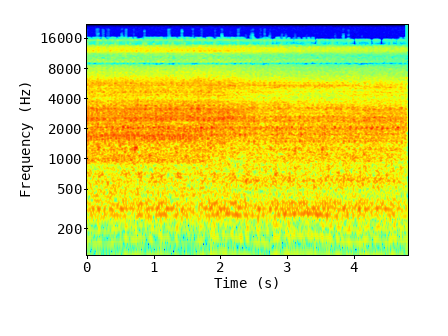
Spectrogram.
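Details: 1986 Johnson 90hp SPL outboard in a water tub after link-and-sync, ignition timing and carb restoration. Air box fitted, carb leaks seemingly fixed by tightening. Even, steady idle with no misses or knocks. Settling into a clean idle; owner suspects the fuel pump needs replacing.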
